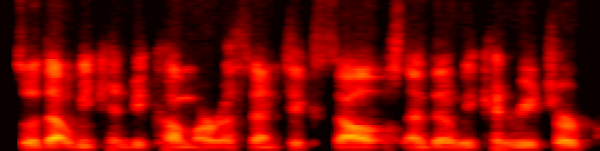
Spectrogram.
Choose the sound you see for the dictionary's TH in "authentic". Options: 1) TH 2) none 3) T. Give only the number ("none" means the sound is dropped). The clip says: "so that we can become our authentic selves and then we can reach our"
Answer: 1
